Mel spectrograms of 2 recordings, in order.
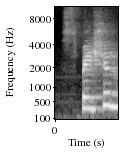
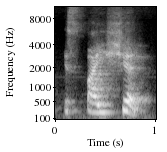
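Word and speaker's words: spatial: होता है स्पेशल resolution स्पेशल नहीं स्पाइशियल इसका प्रोनाउंस थोड़ा सा अलग है स्पाइशियल ठीक है कंट्रास्ट क्या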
